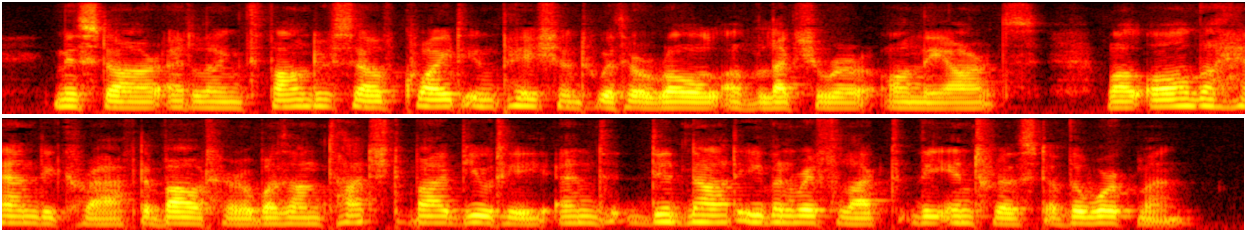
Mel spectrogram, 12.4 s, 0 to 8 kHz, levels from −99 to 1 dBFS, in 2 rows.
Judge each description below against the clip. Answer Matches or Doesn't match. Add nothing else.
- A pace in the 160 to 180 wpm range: Matches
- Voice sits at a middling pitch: Doesn't match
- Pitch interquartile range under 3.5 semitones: Matches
